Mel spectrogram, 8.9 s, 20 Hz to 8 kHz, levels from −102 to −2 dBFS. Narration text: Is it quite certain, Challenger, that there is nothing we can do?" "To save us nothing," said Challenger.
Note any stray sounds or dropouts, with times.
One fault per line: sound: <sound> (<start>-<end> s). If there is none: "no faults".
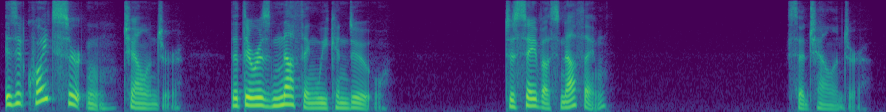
no faults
